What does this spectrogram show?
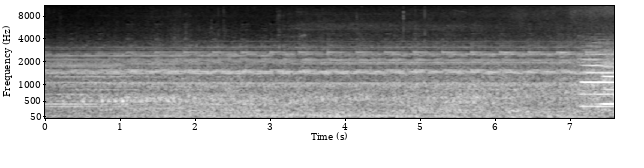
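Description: Caltrain commuter train approaching, its rumble building under the steady ringing of grade-crossing bells. The train's horn sounds loud near the end.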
